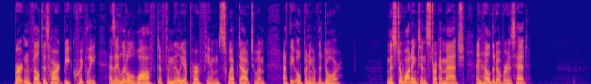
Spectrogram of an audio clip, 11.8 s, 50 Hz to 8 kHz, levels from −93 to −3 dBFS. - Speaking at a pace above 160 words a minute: Yes, average, 170 wpm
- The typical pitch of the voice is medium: No, low, 130 Hz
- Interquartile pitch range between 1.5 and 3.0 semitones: Yes, narrow, 2.5 semitones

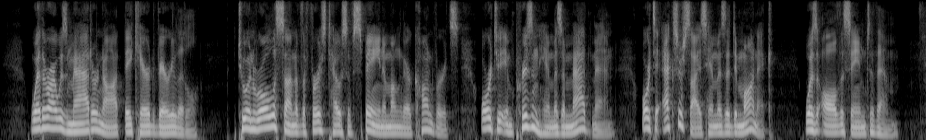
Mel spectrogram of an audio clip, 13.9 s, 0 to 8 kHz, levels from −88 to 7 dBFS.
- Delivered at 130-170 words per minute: No, average, 185 wpm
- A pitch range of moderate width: No, wide, 7.2 semitones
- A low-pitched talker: Yes, low, 110 Hz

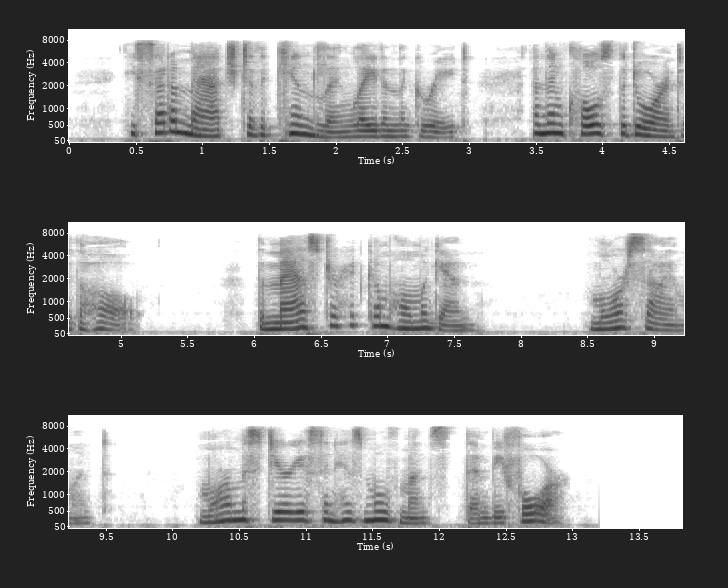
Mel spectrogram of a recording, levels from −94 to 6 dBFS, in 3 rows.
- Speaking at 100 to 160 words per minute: Yes, average, 150 wpm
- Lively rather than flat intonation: Yes, wide, 6.3 semitones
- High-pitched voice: Yes, high, 205 Hz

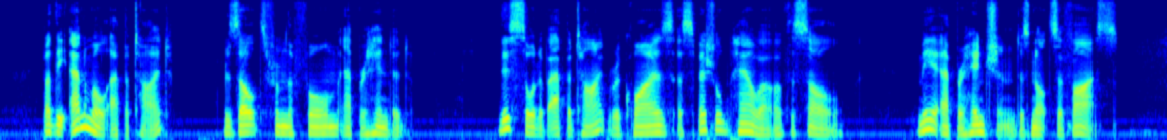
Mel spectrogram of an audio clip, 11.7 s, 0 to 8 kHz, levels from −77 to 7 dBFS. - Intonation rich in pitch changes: No, average, 4.3 semitones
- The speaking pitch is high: No, low, 110 Hz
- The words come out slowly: Yes, slow, 130 wpm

